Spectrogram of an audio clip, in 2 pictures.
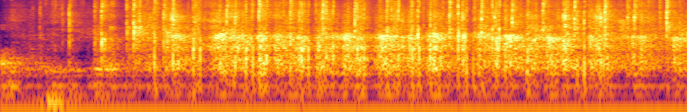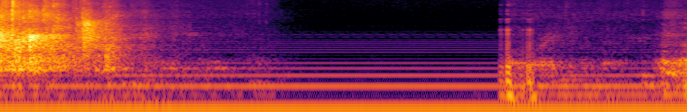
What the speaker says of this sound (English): please join me in a round of applause for Ms. Boucher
